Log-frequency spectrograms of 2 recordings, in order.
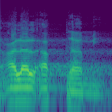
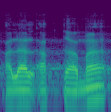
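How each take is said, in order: First: The last word ends in an i vowel. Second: The last word ends in an a vowel. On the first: The speaker calls it right. "kenapa dibaca mi? Karena ada huruf jar ala" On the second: The speaker calls it wrong.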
